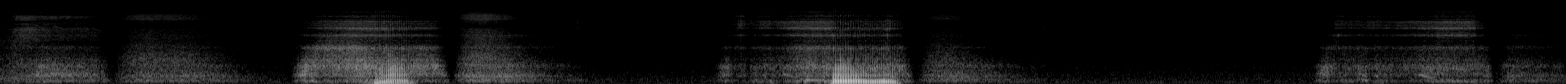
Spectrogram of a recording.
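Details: Repeated rough, rumbling inhalations with breathy exhalations, about three breaths in fifteen seconds, some with a loud snort; ordinary snoring.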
